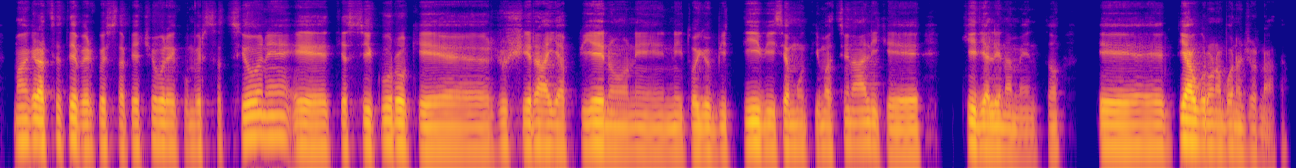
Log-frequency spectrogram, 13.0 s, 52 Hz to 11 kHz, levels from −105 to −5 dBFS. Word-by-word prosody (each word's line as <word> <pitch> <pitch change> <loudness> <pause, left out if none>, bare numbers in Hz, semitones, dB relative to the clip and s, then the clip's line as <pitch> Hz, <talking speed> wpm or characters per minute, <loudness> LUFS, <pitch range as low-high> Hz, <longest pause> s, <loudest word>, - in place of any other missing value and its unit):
Ma 125 +1 0
grazie 120 0 +3
a - - -7
te 130 - +3
per 105 -1 -1
questa 110 -1 -5
piacevole 110 0 -1
conversazione 115 +7 -1
e 105 -1 0
ti 110 - -2
assicuro 110 +1 +2
che 100 -1 -2
riuscirai 110 +1 -1
appieno 105 -1 +1
ne 95 -1 -5
nei 95 0 -4
tuoi 95 0 -1
obiettivi 100 +3 0
sia 105 +2 -1
motivazionali 105 +1 -4
che 90 0 -1 0.4
che 115 - +4
di 105 - +2
allenamento, 95 -1 -2 0.3
ehm, 105 -1 +1
ti 130 - +6
auguro 115 -3 +8
una 105 -1 -2
buona 100 -1 -4
giornata. 90 -7 -13
105 Hz, 140 wpm, -25 LUFS, 95-110 Hz, 0.4 s, auguro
